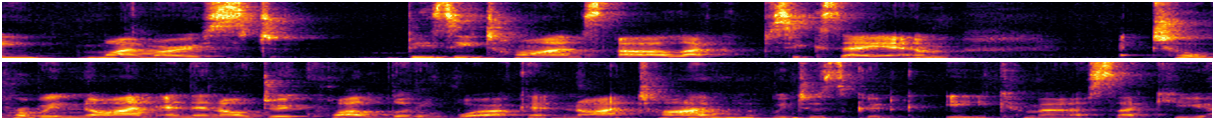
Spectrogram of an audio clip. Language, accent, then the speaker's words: English; Brisbane, Queensland, Australia; So I'm from Brisbane, born in Brisbane, still in Brisbane.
